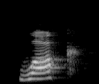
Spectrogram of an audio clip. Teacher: Walk, camminare, talk, parlare, tutti e due hanno una sequenza LK pronunciando la quale si omette completamente il suono della L.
